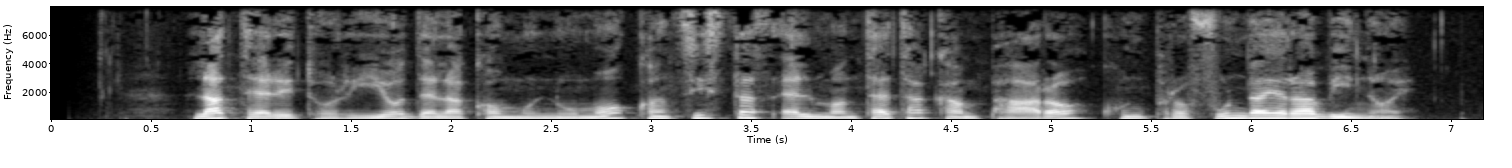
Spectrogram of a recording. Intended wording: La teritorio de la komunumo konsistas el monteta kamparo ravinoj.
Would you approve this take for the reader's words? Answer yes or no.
no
